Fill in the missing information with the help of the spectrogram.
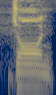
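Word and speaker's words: jawn: For those of y'all who don't know, John is what they say in Philly. It's like it's an alternate dialect pronunciation of joint.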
